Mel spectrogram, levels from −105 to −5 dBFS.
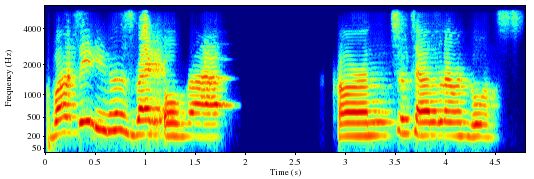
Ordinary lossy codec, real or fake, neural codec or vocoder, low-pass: none; fake; codec, 16 kHz, 0.5 kbps, X-Codec, HuBERT features, trained on general audio; 5.4 kHz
